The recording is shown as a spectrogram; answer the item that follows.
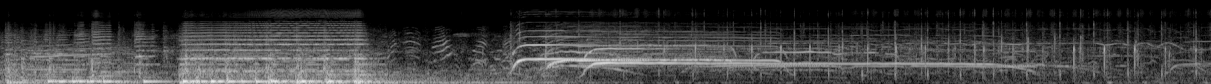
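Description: High school marching band, brass and drums, playing its closing bars and ending on a long, loud held chord that cuts off at about four seconds. A stadium crowd then cheers, with long whoops and claps, fading toward the end.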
